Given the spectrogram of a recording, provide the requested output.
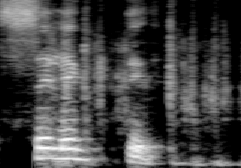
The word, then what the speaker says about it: selected: Que nos indica si el usuario marcó la casilla de verificación, es la propiedad selected. Selected sería, ¿sí? Se pronuncia con es casi una I, la última E.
